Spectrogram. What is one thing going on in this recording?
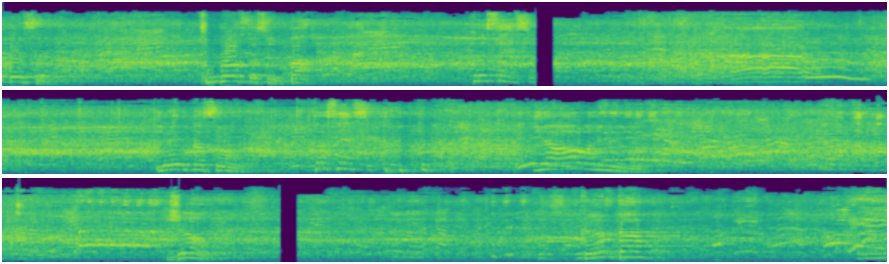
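A large crowd sings along and cheers loudly outdoors.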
